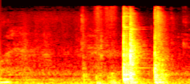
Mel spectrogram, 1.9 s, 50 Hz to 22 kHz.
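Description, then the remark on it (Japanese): Two sharp metallic clinks of a utensil against a pot while cooking miso soup with mushrooms and dashi, one at about 1.2 seconds and another at about 1.55 seconds, standing out over a low, quiet background of faint cooking activity. “そんなことをしていると並行してお味噌汁も作りたいのできのことだしを入れてます。”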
